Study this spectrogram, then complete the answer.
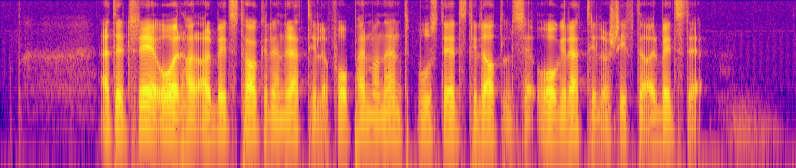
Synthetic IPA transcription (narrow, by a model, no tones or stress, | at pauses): ʔɛt̪əʈʰɾeːʔoːɾhɑːɾʔɑ̰ɾbeɪd̪st̪ʰɑːkəɾənɾɛt̪ʰɪlʔo̰ːfoːpʰæɾmɑnɛnt̪buːst̪eːd̪st̪ʰɪlɑːt̪l̩səʔoːɡɾɛt̪ʰːɪlʔo̰ːʃɪft̪ə̰ʔɑ̰ɾbeɪd̪st̪ʰḛː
